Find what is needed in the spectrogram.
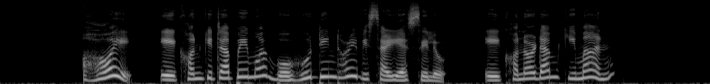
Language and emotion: Assamese, surprised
